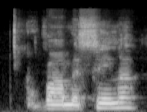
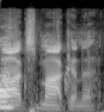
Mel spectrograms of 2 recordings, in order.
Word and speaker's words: Vox Machina: So my first one is from Amazon, and it's Animation, and that's Vamachina. Did I say it right, Ron? Vox Machina.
